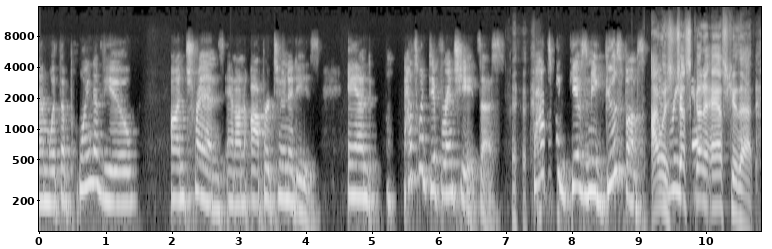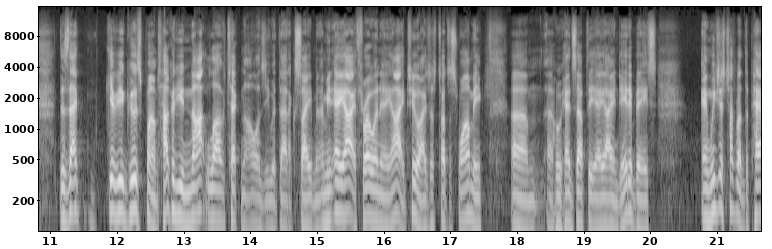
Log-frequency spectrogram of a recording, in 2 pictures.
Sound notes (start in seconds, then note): 7.0 laughs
